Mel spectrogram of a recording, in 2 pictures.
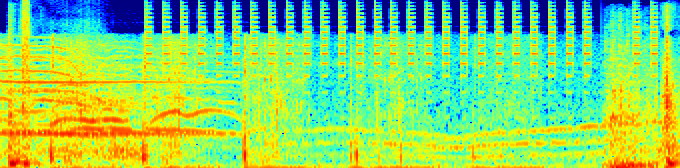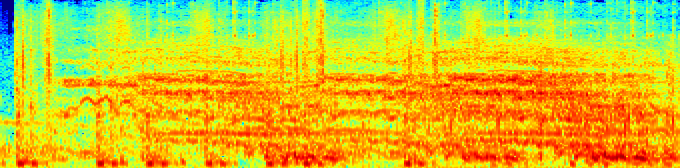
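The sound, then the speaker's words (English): Horses neigh and whinny with rising, wavering calls while hooves clip-clop in a quick, steady rhythm, growing busier and louder toward the end, with a faint crowd-like murmur beneath. “We got all the horses rounded up.”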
